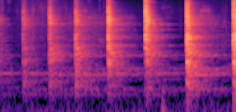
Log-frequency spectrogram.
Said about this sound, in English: That's the sound of researchers trying to gently, or not so gently, put together a tower with antennas to help track birds. More specifically, track American golden plovers.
